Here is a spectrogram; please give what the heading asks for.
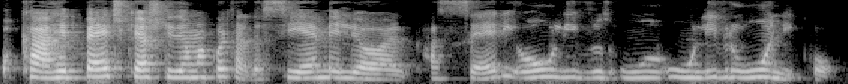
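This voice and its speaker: Chatty higher-pitched woman on a video call. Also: normal speed, fairly bright tone. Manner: chatty, thinks aloud with many restarts. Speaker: translator and reviser, guest. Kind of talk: casual interview over a live stream. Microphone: phone or laptop mic on a video call.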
